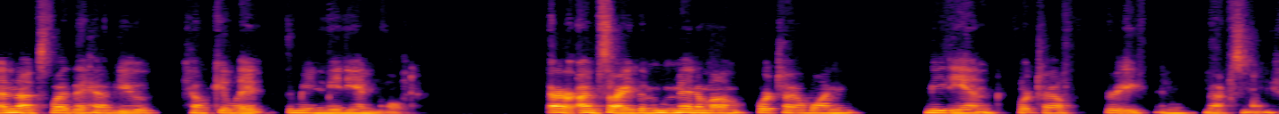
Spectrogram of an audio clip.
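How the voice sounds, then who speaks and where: Somewhat breathy, a woman's voice sits at a medium pitch and moves at a moderate pace. Her intonation is monotone and flat. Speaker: statistics teacher. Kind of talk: lecture.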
